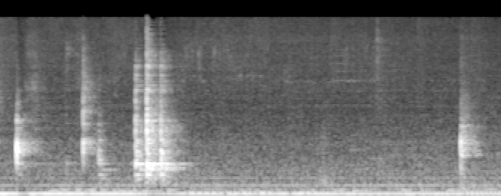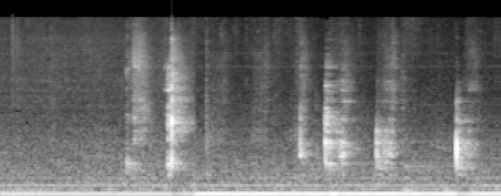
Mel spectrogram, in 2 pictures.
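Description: A metal spatula scoops fried ingredients out of a wok, with a few sharp scrapes and clinks spread across the clip over a steady low kitchen hum.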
